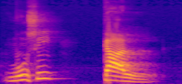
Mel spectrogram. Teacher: ¿Cuál es mi sílaba tónica? La última. Cal. Musical. Es una palabra aguda.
